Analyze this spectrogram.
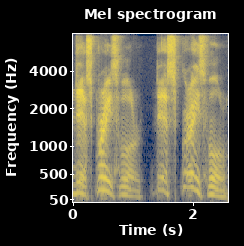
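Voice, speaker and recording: A man puts on a character voice with a fairly high pitch. He speaks at a fairly slow pace, and hissing can be heard. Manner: hissing, angry.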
